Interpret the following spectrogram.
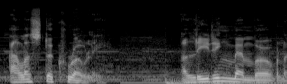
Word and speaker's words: Crowley: In his own writings, he said it's pronounced Crowley, it rhymes with holy.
